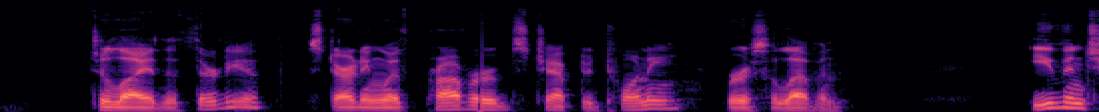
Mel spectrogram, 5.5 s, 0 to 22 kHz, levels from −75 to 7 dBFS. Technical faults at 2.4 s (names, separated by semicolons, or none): underrun with held sample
